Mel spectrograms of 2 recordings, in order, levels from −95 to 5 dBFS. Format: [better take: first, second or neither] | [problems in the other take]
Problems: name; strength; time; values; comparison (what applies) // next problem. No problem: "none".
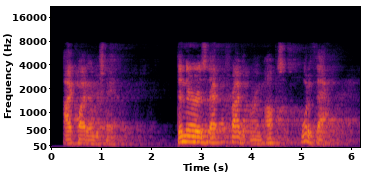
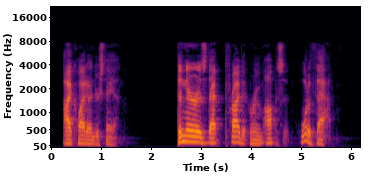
second | room echo; dies away in 2.6 s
